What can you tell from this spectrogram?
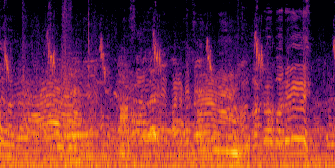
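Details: Cattle offered for sale at a market in the India–Bangladesh border area, lowing in drawn-out wavering moos over a busy background of men talking and crowd noise.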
